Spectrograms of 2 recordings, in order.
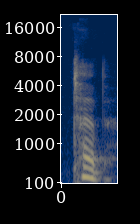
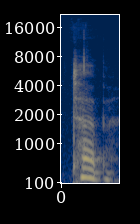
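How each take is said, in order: No difference in how they are said.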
